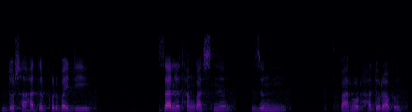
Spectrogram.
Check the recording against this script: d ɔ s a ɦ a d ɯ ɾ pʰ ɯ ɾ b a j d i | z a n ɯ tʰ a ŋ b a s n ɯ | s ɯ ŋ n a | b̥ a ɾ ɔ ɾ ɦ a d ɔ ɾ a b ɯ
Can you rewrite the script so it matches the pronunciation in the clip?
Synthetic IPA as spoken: d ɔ s a ɦ a d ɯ ɾ pʰ ɯ ɾ b a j d i | z a n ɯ tʰ a ŋ ɡ a s n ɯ | z ɯ ŋ n i | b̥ a ɾ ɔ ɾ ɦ a d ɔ ɾ a b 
